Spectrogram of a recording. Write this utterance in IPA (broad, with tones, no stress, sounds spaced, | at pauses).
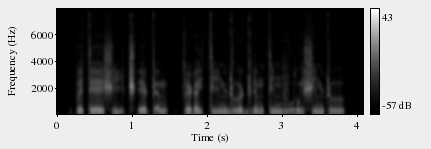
p e˥ t eː˥ ʃ iː˩ t͡ʃʼ eː˩ ʈ ɛ˩ m | k e˩ ɽ ɛ˩ j t iː˥ m ɖ ɯː˥ ɖʱ e˥ m t i˥ m v u˩ ɾ u˥ j ʃ i˥ m ʈ ɯː˥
